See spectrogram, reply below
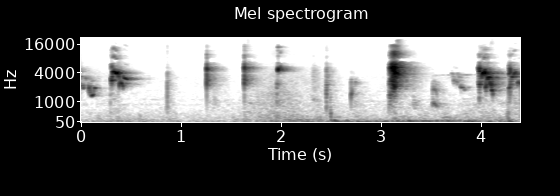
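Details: Budgerigars chirping: short bright chirps and slurred downward notes, scattered irregularly about once a second, some sharper and louder than others, in an otherwise quiet room.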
